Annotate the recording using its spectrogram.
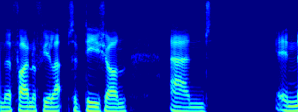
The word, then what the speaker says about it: Dijon: Is it Dijon? – Dijon? Dijon. How do you say it? I don't know. Dijon, like the mustard. Like the mustard, yeah.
